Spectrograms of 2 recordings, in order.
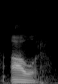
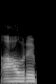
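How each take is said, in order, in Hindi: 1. अंतिम 'e' silent है, इसलिए सिर्फ एक सिलेबल बनता है। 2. अंतिम 'e' एक अलग सिलेबल की तरह बोला जाता है। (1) "जब जानेंगे तब क्या पढ़ेंगे जी" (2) "जब हम ओल्ड इंग्लिश को नहीं जानेंगे तो इसको आवरे पढ़ देंगे ना"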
